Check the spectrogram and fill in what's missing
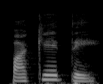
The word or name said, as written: paquete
